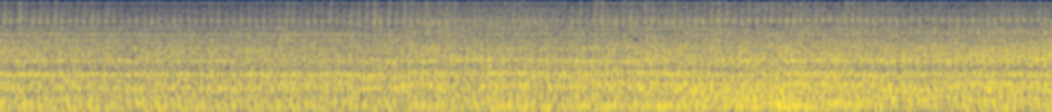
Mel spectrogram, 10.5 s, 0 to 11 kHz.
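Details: Honda Bros 160 at a steady idle with a persistent ticking knock at about three to four per second; it has been to warranty 4 times and the noise persists, engine knock of unknown cause.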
